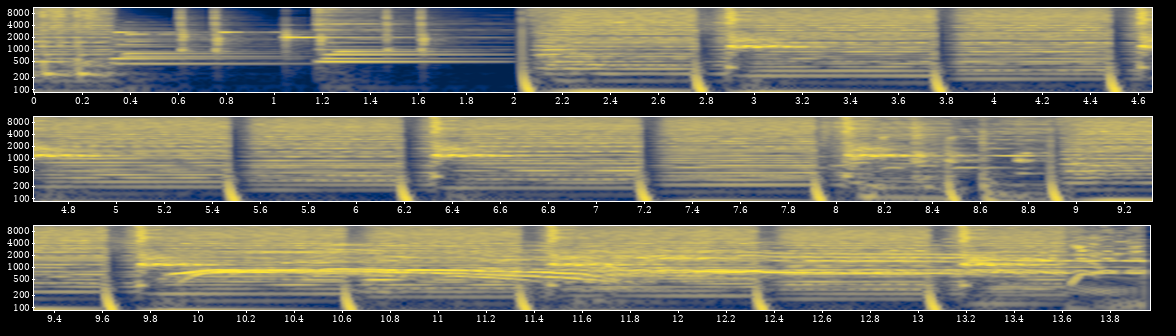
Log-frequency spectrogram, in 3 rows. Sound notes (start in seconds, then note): 9.8 crowd yells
